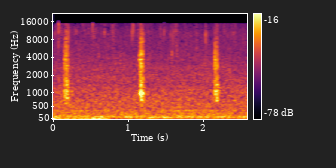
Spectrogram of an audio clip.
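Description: A room clock ticks softly and steadily in a regular rhythm, three crisp clicks spaced about a second apart over a faint background hiss.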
